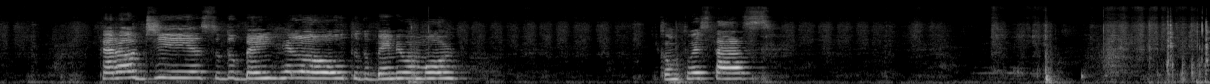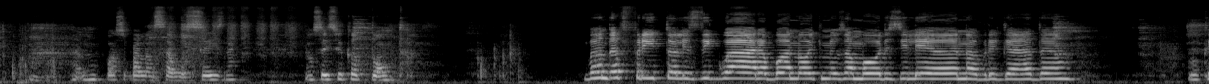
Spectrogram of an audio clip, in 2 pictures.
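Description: A woman talks calmly and close by.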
